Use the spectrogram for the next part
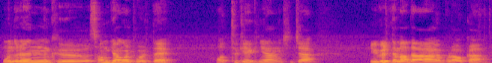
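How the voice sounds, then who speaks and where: A young man preaches from prepared notes in halting, hesitant speech with frequent pauses. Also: on the high side, a bit bright. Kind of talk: sermon, reading from prepared notes. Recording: echoey room, distant mic, faint noise.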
